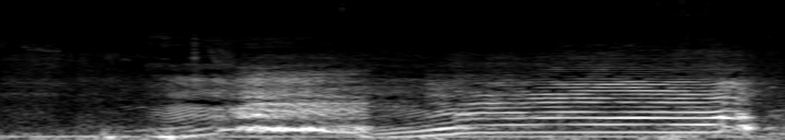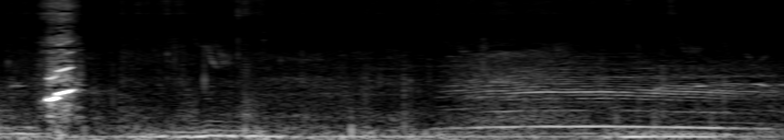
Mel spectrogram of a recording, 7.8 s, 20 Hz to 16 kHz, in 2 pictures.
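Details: Moos from a herd of 24 Beefmaster first-calf cows and their 24 calves: a long bellow that rises then holds steady, a sharp click, then a softer, shorter moo over a low rumbling background.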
